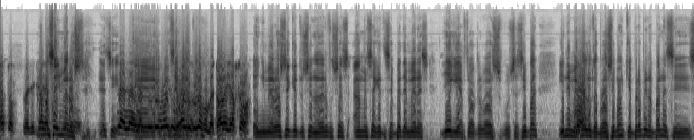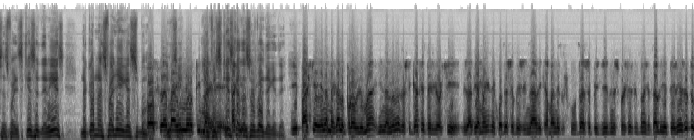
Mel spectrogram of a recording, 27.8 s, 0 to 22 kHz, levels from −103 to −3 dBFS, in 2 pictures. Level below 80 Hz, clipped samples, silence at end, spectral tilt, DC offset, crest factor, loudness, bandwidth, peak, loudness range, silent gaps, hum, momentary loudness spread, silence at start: -40 dBFS; under 0.1%; 0 s; -5.5 dB/octave; under 0.1%; 10 dB; -11 LUFS; 17 kHz; 0 dBFS; 6 LU; none; none; 9 LU; 0 s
